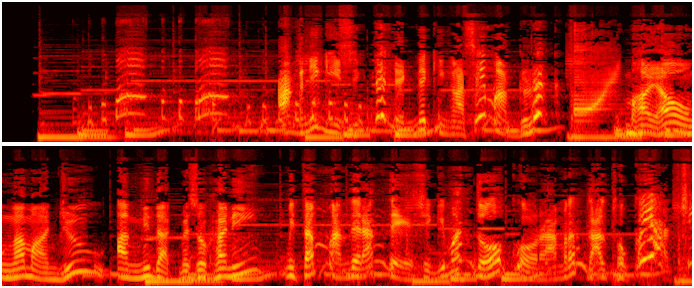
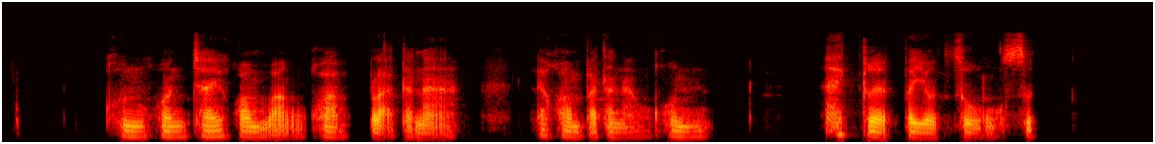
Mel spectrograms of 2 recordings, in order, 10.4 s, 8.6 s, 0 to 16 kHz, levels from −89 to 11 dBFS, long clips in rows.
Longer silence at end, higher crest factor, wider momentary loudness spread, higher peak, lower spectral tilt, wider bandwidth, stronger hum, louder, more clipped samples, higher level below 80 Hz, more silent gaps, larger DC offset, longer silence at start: second, 0 s vs 0.9 s; about the same, 22 dB vs 22 dB; second, 9 LU vs 12 LU; first, -6 dBFS vs -12 dBFS; second, -4 dB/octave vs -6.5 dB/octave; first, 16 kHz vs 7.8 kHz; neither; first, -28 LUFS vs -33 LUFS; neither; first, -48 dBFS vs -70 dBFS; second, none vs 2.63-2.76 s, 3.90-3.95 s, 5.35-5.60 s, 5.66-5.70 s, 5.86-6.11 s; neither; second, 0.25 s vs 0.8 s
